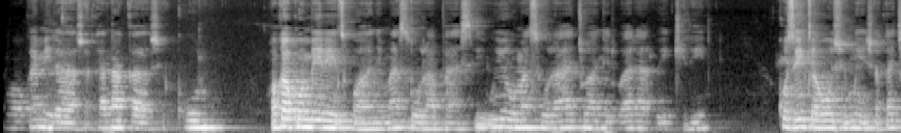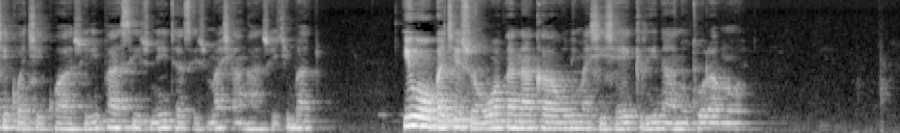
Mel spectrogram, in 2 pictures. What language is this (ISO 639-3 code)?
sna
